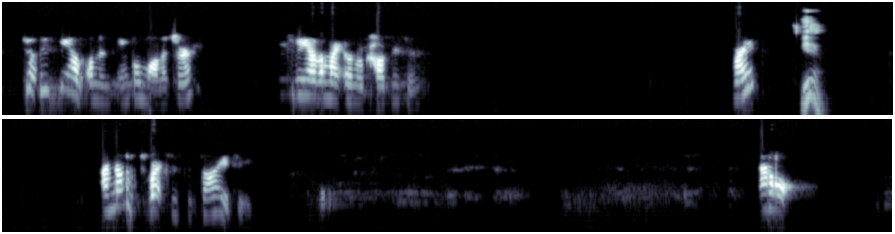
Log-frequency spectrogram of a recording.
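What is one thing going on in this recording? A young woman speaks calmly in short phrases with long pauses.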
